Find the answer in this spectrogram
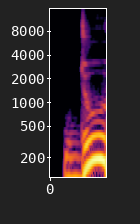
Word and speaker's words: d'où: d'où viens-tu?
